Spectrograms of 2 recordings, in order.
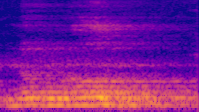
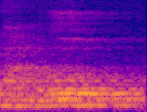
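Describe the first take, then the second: First: The first vowel is u. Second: The first vowel is a. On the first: This is the original form of the name. "nanti ada Numrud bidomin nun" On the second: This is the usual local form of the name. "Kita bilang Namrud"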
